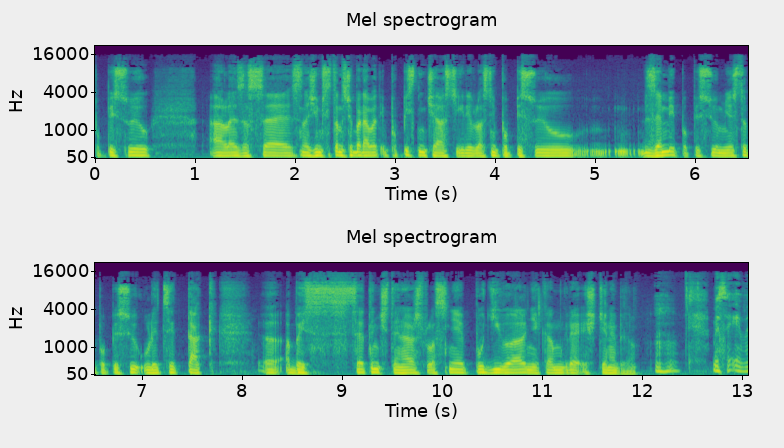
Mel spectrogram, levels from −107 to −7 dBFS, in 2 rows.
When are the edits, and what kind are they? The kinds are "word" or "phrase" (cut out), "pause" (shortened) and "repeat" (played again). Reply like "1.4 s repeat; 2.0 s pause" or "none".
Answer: none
